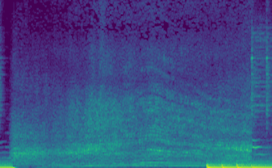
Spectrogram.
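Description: The hip-hop beat drops out for about three seconds and a car sound effect plays in the break: an engine revving up over a hiss of tyre noise. The full beat with heavy bass comes back in near the end.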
